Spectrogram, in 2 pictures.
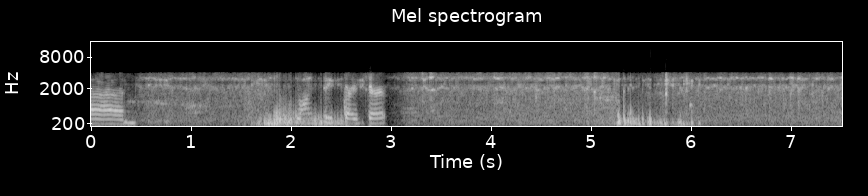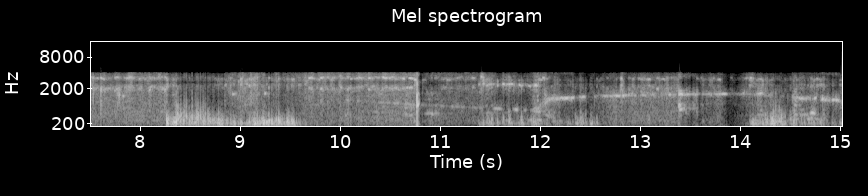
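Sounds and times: muffled indistinct sound: 0:00.0 - 0:15.0
telephone line hiss: 0:00.0 - 0:15.0.

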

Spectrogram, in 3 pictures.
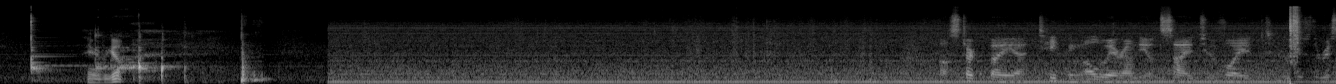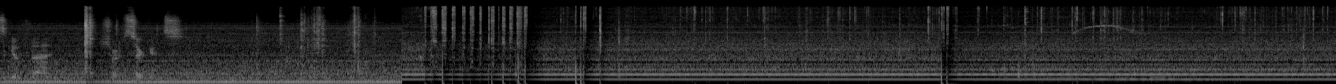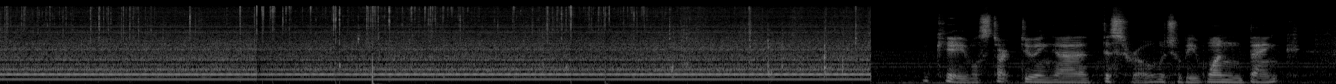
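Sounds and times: steady hum: 0:03.2 - 0:40.0
tape pulled off roll crackling: 0:16.0 - 0:35.4.

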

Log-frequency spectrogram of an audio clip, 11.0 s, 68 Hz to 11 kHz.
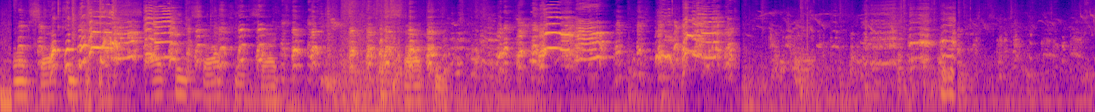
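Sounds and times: chickens clucking: 0:00.0 - 0:10.9.

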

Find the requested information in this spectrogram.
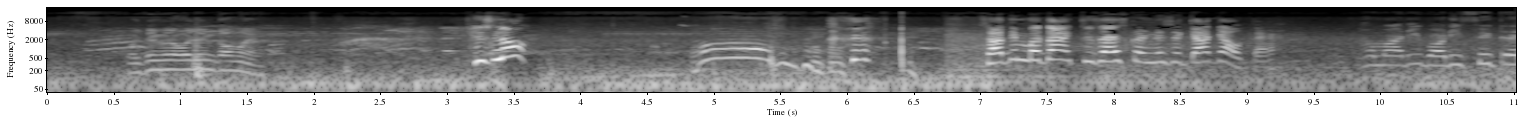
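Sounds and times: child shouting: 0:00.2 - 0:01.1, 0:02.2 - 0:03.7.

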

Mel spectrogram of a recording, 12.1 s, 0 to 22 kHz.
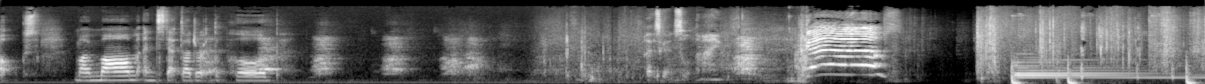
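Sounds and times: dog barking: 0:02.6 - 0:05.0, 0:07.3 - 0:07.7.

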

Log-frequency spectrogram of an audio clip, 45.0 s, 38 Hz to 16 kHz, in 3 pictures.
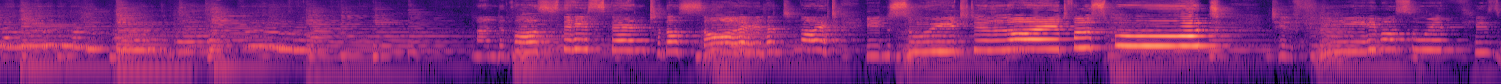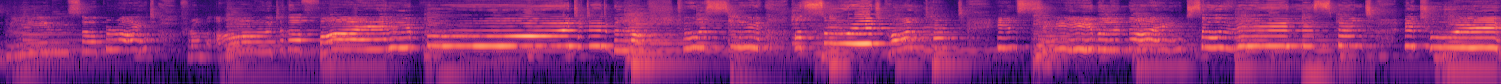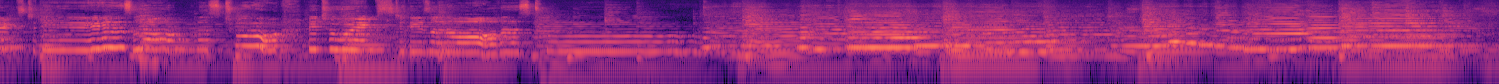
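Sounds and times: flute: 0:00.0 - 0:04.5, 0:35.4 - 0:45.0
bowed viols: 0:00.0 - 0:45.0
plucked lute: 0:00.0 - 0:45.0
soprano singing a ballad: 0:04.8 - 0:37.2.

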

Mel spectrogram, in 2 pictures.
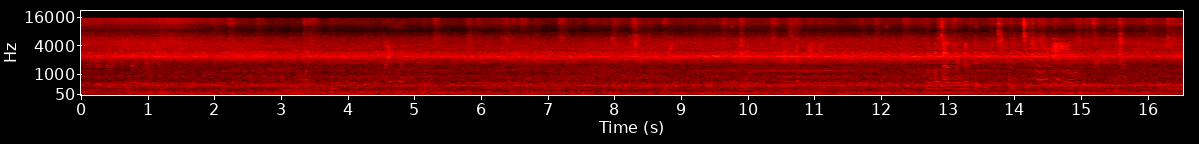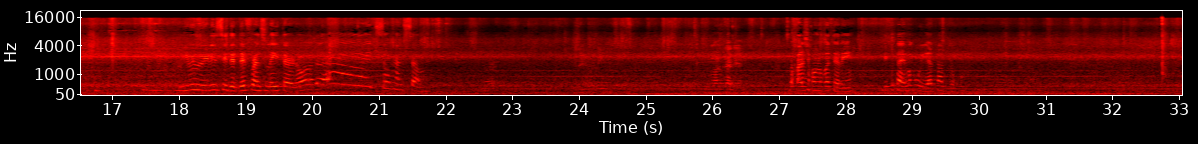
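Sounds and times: car wash machinery rumble: 0:00.0 - 0:33.0.

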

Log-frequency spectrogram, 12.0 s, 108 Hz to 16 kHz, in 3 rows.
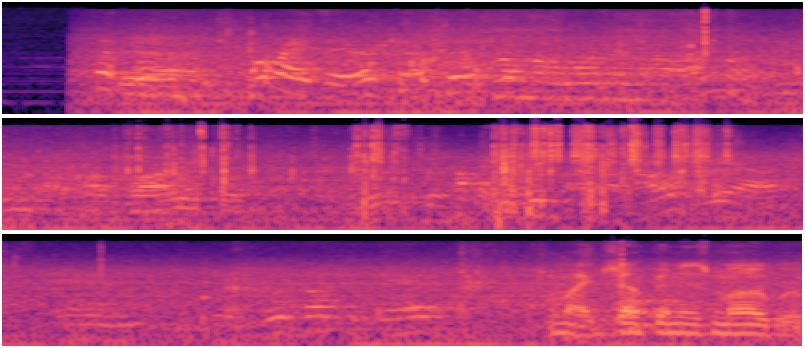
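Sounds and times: steady low hum: 0:00.0 - 0:12.0
people talking indistinctly: 0:00.4 - 0:12.0.

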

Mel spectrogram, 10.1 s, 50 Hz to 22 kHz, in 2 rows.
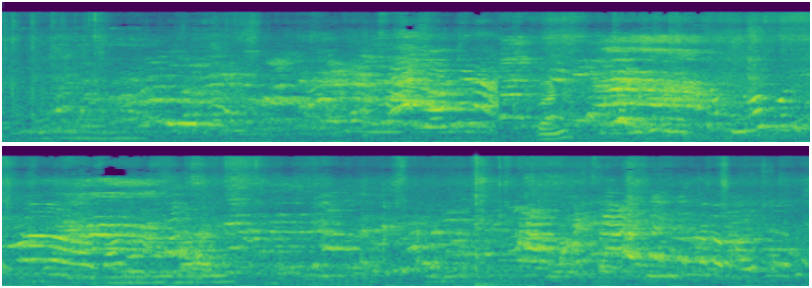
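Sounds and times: group of voices chattering: 0:00.0 - 0:10.0.

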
